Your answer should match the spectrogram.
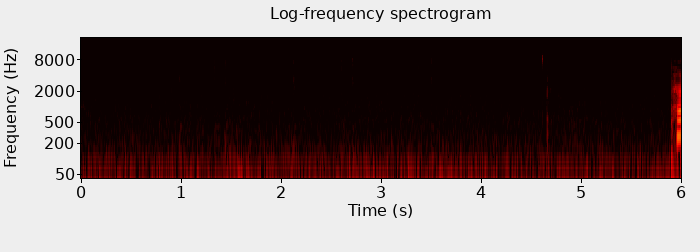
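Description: Several faint, sharp computer mouse clicks, spread irregularly over a few seconds against quiet room tone.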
